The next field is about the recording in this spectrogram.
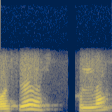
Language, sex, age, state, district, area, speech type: Hindi, female, 45-60, Bihar, Madhepura, rural, conversation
